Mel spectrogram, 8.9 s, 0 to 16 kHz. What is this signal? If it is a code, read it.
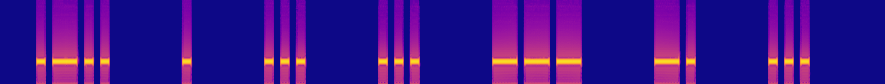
Morse code, heard as a keyed tone, about 15 wpm, spaced as for 8 wpm, 1000 Hz. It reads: LESSONS
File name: qotdfiles / 8wpm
